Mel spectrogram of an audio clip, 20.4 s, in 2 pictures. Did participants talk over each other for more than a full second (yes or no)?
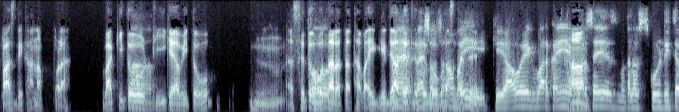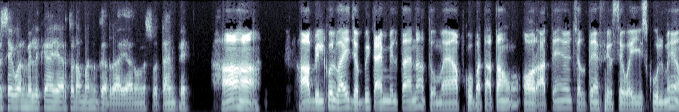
yes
